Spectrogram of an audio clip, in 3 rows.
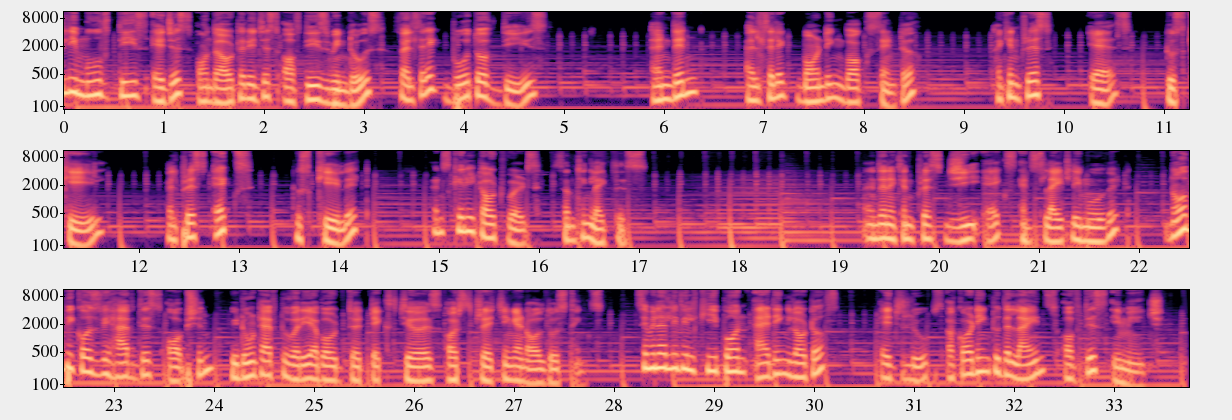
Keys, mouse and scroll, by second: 2.2 click, 3.4 shift+click, 6.4 click, 7.9 click, 10.2 s, 13.2 x, 19.5 click, 20.3 g, 20.7 x, 22.1 shift+click, 23.4 click.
